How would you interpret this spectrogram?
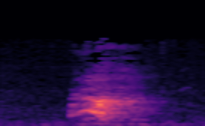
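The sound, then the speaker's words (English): A single sharp sneeze bursts out about halfway through a county board meeting in Milwaukee County, brief and fairly loud, with no talking around it. “Bless you.”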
